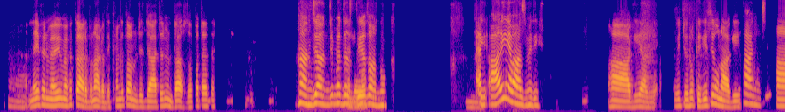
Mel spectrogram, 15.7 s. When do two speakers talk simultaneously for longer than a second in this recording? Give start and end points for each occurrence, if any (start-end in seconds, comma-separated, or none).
none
